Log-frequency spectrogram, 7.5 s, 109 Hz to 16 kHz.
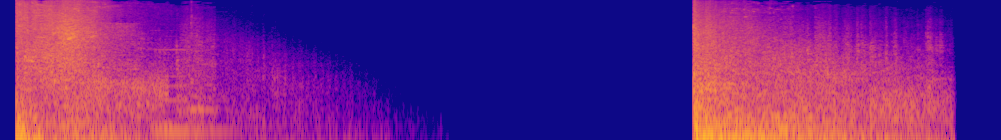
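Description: Missile explosion effects in Unreal Engine 5, a loud booming blast that rumbles and fades out over about two seconds, then silence, then a second sustained blast that cuts off abruptly.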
